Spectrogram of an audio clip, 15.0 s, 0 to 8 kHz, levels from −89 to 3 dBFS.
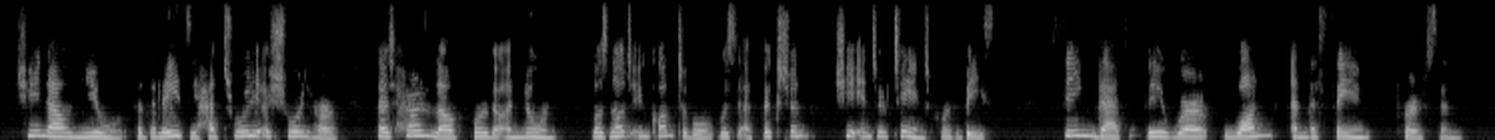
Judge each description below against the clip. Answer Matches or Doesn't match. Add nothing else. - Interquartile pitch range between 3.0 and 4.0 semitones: Matches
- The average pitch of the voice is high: Matches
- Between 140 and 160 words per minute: Matches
